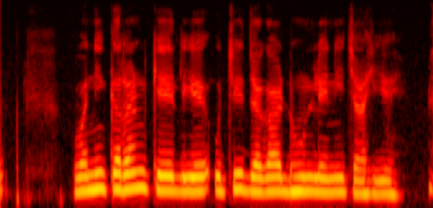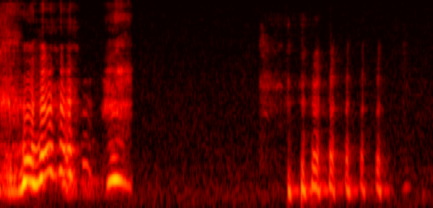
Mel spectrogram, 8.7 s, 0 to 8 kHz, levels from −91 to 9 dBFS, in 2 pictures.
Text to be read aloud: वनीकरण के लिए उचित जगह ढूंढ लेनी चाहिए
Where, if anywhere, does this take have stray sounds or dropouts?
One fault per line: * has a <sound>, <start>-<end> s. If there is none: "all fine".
* has a laugh, 4.3-5.7 s
* has a laugh, 6.9-8.5 s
